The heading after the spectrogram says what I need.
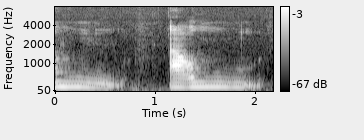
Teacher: इसमें इस्तितालत है, तो ज़बान जो है पीछे से आगे की तरफ चलती है, ठीक है। जब हम इसे साकिन के साथ अदा करते हैं तो फिर आवाज़ आऊ आऊ, ठीक है।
